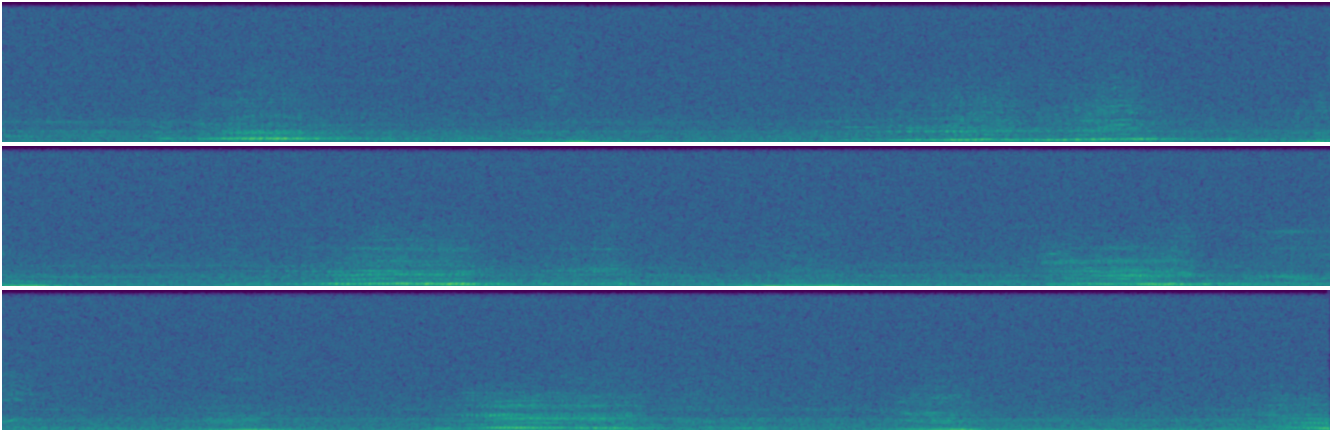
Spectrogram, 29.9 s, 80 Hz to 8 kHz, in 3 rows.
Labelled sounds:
17.8	18.6	humpback whale, 0.83 to 1.6 kHz
19.4	19.8	humpback whale, 3.0 to 3.3 kHz
23.3	24.0	humpback whale, 0.83 to 1.6 kHz
26.7	27.0	humpback whale, 0.90 to 1.2 kHz

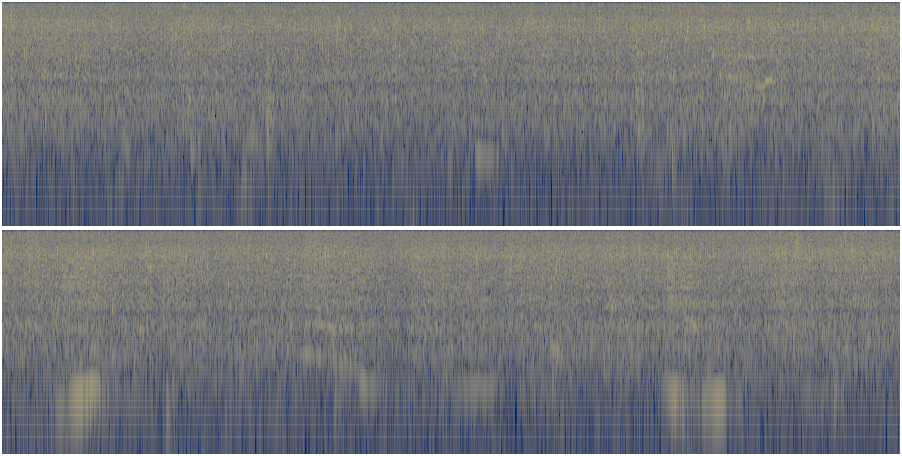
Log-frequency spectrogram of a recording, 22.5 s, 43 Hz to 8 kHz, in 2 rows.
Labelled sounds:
9.1	9.7	humpback whale, 1.0 to 1.3 kHz
15.0	15.3	humpback whale, 0.81 to 0.97 kHz

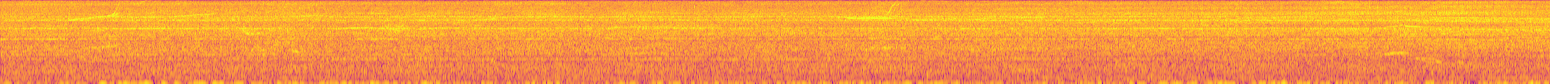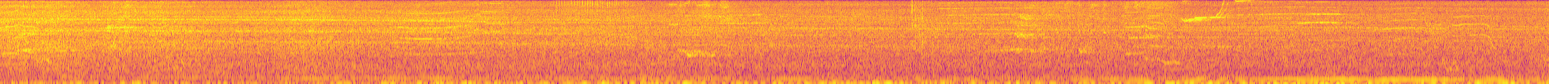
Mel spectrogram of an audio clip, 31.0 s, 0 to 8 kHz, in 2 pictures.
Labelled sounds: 0.7	1.3	killer whale, southern resident, 4.0 to 5.3 kHz
2.3	3.0	killer whale, southern resident, 1.1 to 3.0 kHz
8.3	9.3	killer whale, southern resident, 4.2 to 8.0 kHz
29.2	30.5	killer whale, southern resident, 2.0 to 4.7 kHz

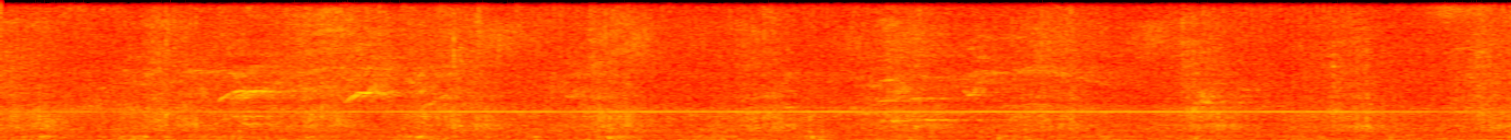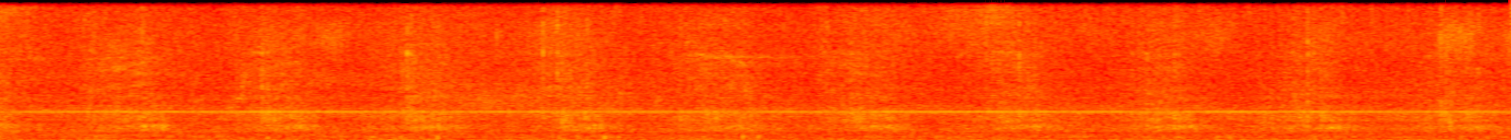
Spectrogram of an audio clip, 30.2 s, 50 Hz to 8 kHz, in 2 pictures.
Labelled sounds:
2.0	2.9	killer whale, southern resident, 0.94 to 4.0 kHz
8.6	10.0	killer whale, southern resident, 0.82 to 6.9 kHz
11.7	12.4	killer whale, southern resident, 0.88 to 7.0 kHz

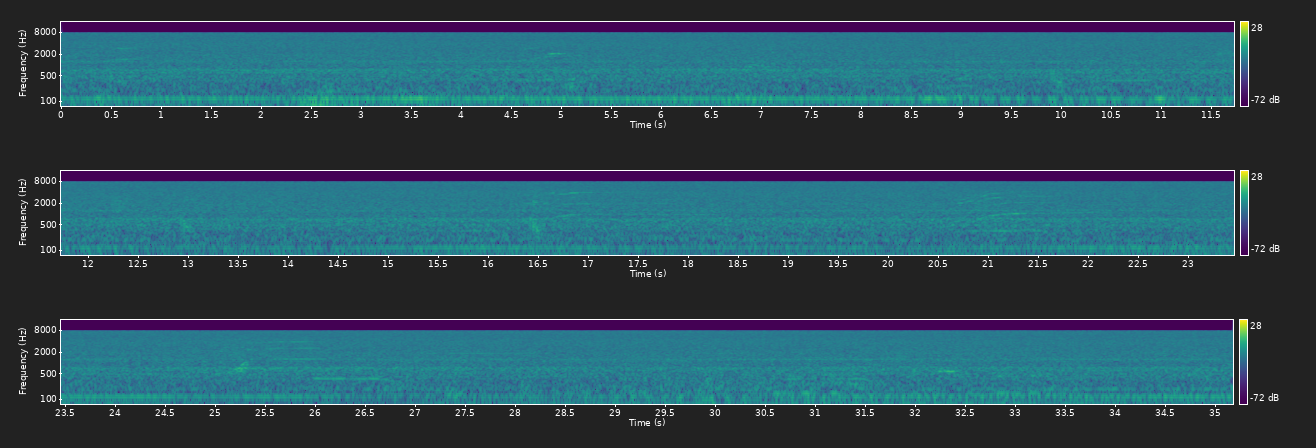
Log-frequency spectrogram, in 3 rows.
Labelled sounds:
0.5	0.8	humpback whale, 1.4 to 1.6 kHz
16.7	17.1	humpback whale, 3.5 to 4.1 kHz
21.0	21.6	humpback whale, 0.86 to 3.2 kHz
25.5	26.1	humpback whale, 1.2 to 3.9 kHz

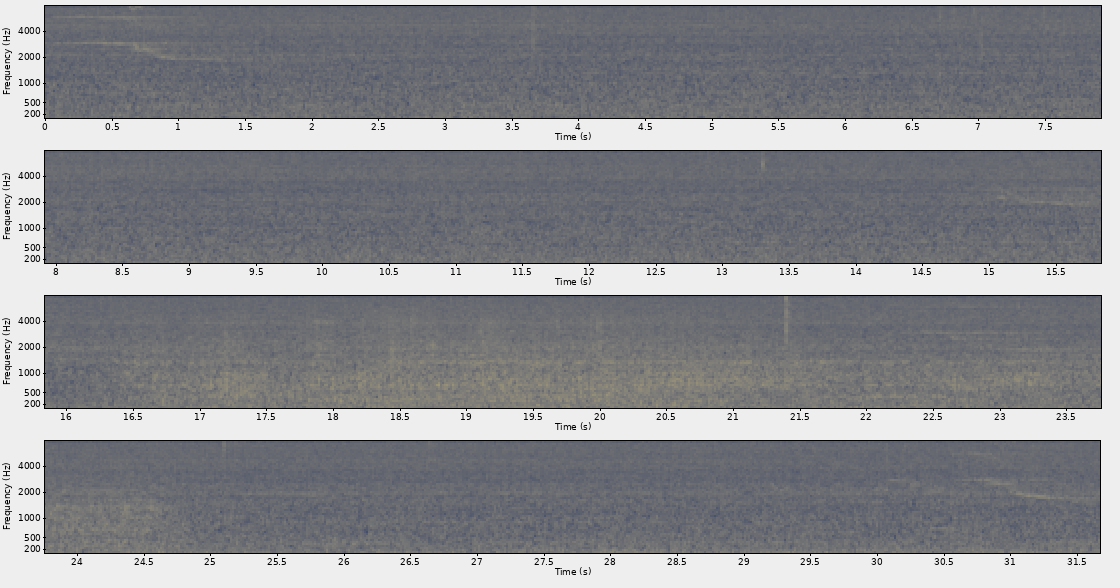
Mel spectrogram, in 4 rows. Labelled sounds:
0.0	1.5	killer whale, Bigg's (transient), Gulf of Alaska transient, 1.6 to 8.0 kHz
14.8	15.8	killer whale, Bigg's (transient), Gulf of Alaska transient, 1.7 to 3.0 kHz
22.2	23.5	killer whale, Bigg's (transient), Gulf of Alaska transient, 1.7 to 3.1 kHz
30.0	31.6	killer whale, Bigg's (transient), Gulf of Alaska transient, 1.5 to 5.8 kHz

